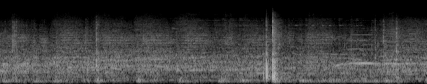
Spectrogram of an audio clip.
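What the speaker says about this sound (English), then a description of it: "the fireworks going off here in Stevensville." Fireworks burst after a high school football game in Stevensville, Lakeshore vs Portage Central. Soft, distant pops come at intervals over a faint crowd murmur, then one sharper, louder double bang stands out midway.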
